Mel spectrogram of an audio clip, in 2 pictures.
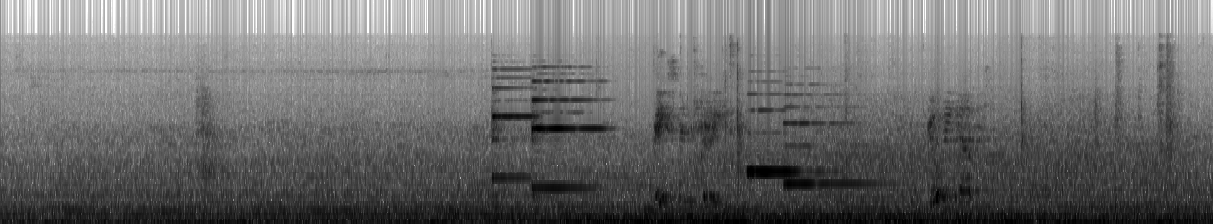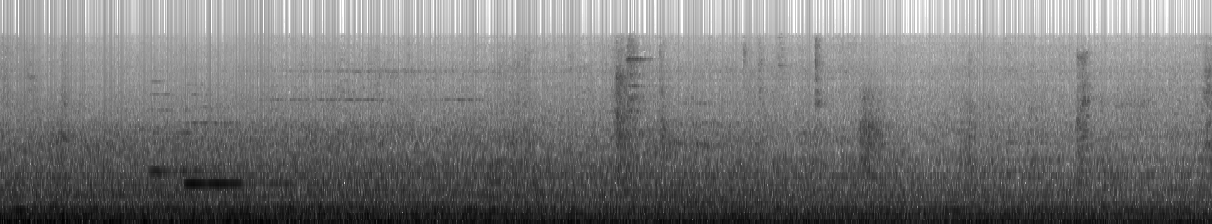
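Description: Lift car running with a steady low hum inside the car. A falling two-note 'ding-dong' chime sounds twice, about six and ten seconds in, and more faintly once more near eighteen seconds, with a few light clicks along the way.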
